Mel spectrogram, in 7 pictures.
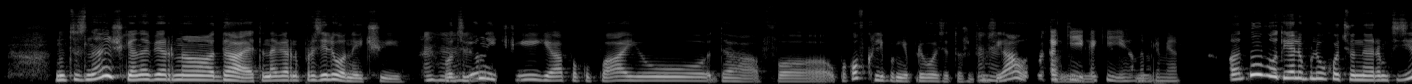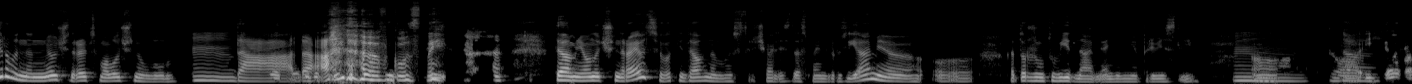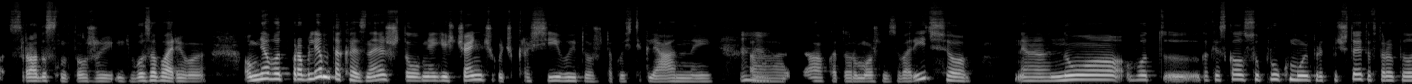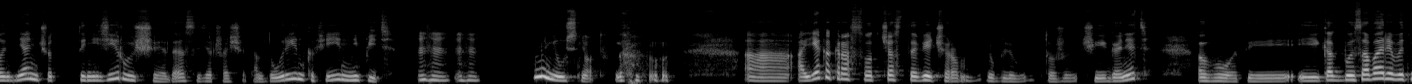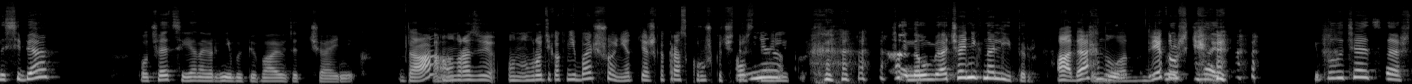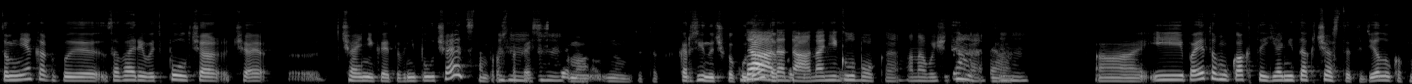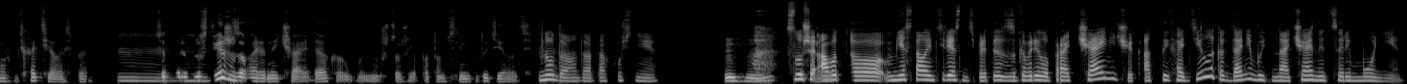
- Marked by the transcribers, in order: chuckle; laugh; other background noise; tapping; laugh; chuckle; laugh; laugh
- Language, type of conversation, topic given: Russian, podcast, Что вам больше всего нравится в вечерней чашке чая?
